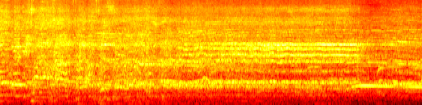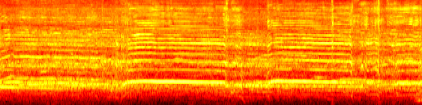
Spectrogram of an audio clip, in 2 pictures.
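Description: Several men's voices chanting loudly together, with long drawn-out held notes in the second half.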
